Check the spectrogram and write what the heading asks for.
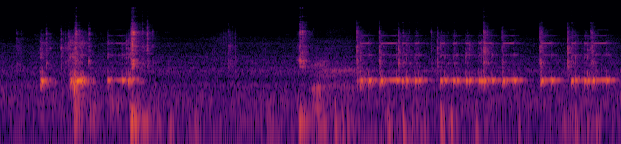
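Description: A semi-automatic telegraph key (bug) sending Morse code, heard as an on-off sidetone beep with the key's contacts clicking. There are a few short beeps about half a second to a second and a half in, then a fast run of dots from about three and a half seconds in, from the freshly adjusted pendulum.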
